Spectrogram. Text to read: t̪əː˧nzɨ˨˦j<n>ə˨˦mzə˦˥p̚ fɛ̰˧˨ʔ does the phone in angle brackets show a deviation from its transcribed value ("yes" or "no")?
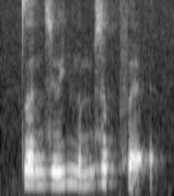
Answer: no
